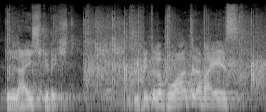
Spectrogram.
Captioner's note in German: Beifall AfD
